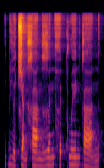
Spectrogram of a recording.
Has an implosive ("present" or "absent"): present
